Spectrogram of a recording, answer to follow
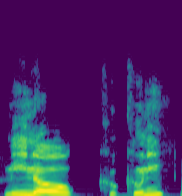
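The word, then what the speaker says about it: Ni no Kuni: Nino Kuni? – Yep, and I already have it reserved.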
